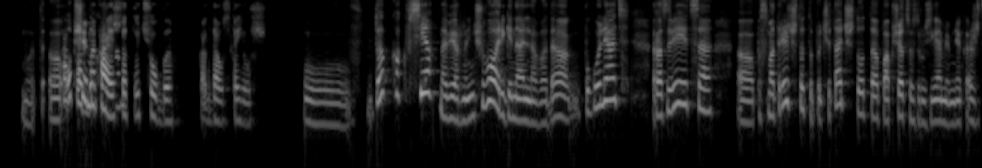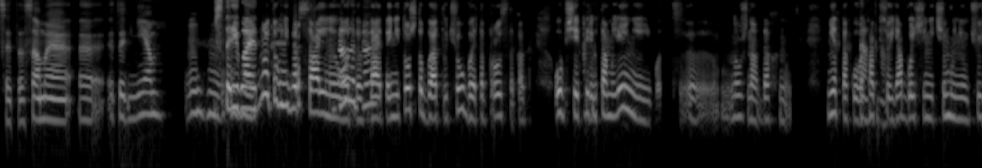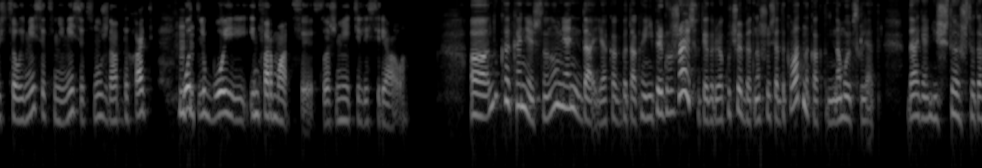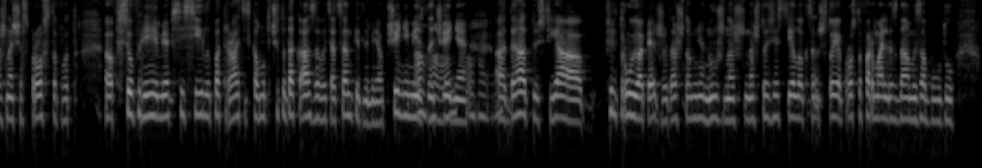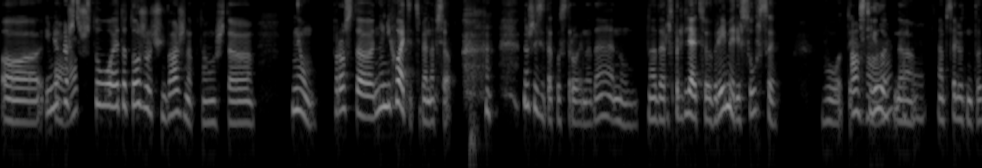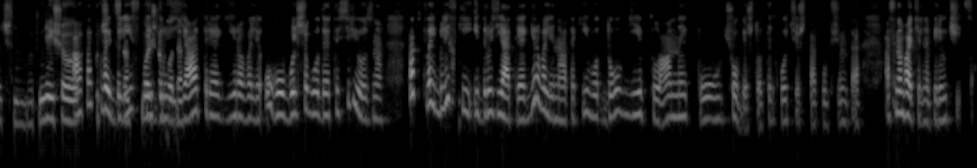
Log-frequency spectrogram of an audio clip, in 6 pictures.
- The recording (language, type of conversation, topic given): Russian, podcast, Расскажи, когда тебе приходилось переучиваться и почему ты на это решился(ась)?
- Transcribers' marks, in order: other background noise; chuckle; chuckle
